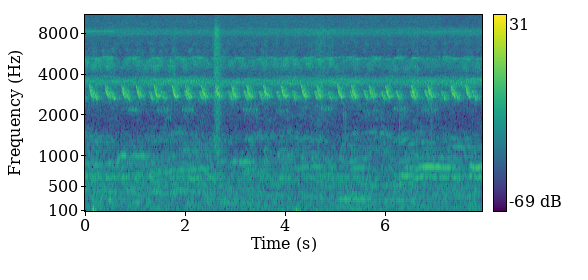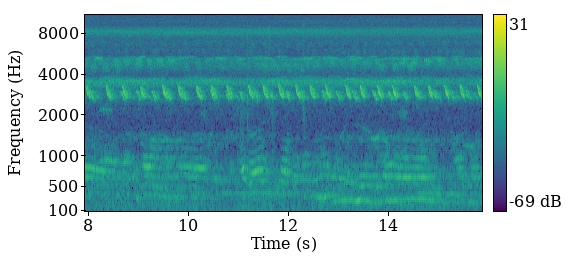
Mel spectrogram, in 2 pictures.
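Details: Leaf katydid calling at night in Sundanese country, where it is locally called ciang ciang and linked to a myth. It gives short, bright chirps about three times a second over a steady high insect hum, with faint lower chirping behind.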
